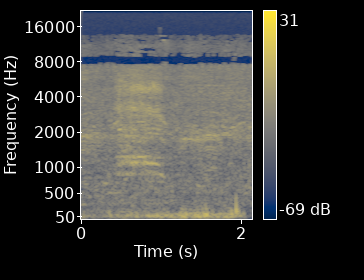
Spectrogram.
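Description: A bird gives one short, arching call about half a second in, over a low rumble on the microphone that grows louder near the end.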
